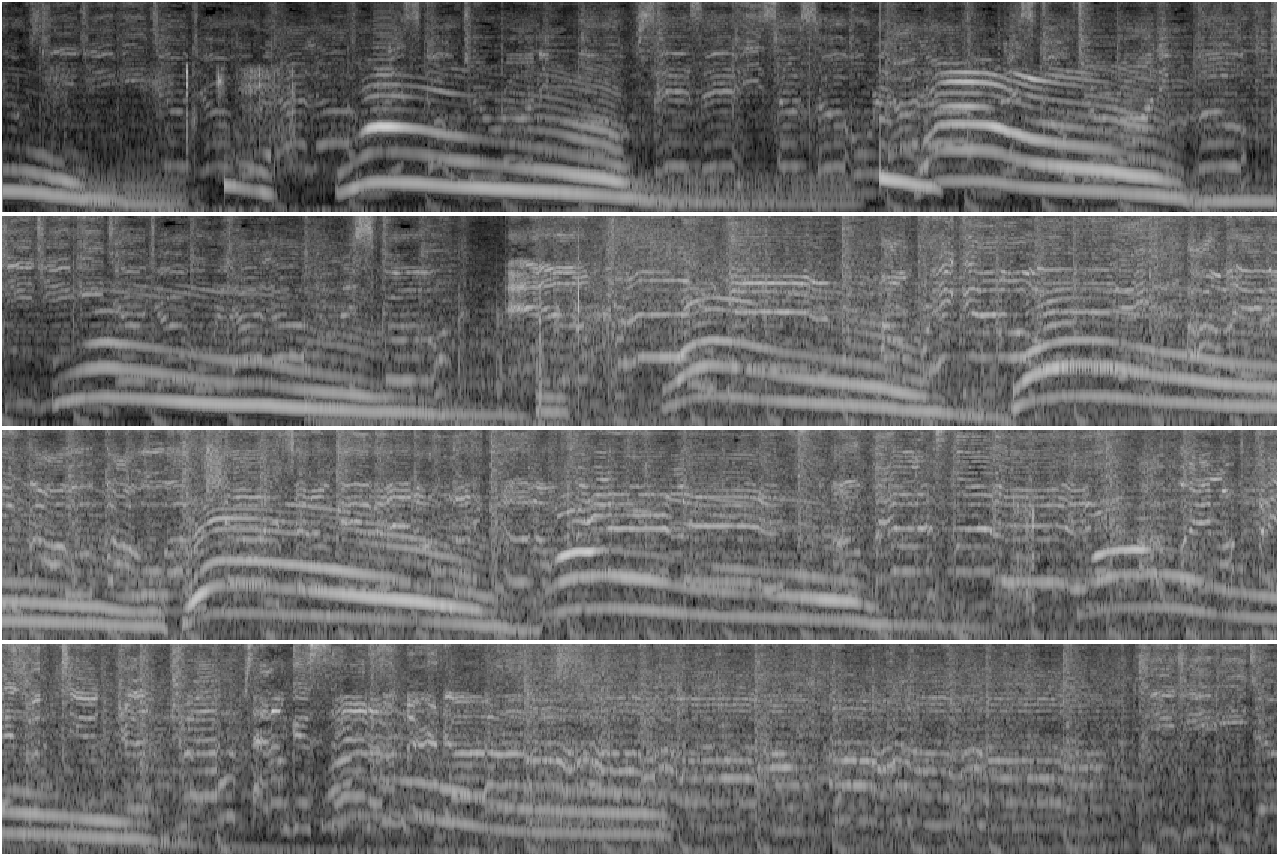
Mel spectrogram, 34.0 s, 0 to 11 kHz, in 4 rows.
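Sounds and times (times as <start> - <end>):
cat meowing: 0.0 - 30.2
background music with low beat: 0.1 - 27.3.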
